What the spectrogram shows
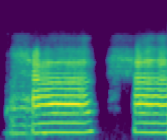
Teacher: sini Jadi kalau menyebutkan kalau menyebutkan H yang di ya ini bagian yang tengah ya itu hawanya lebih banyak ha udara hangatnya lebih banyak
